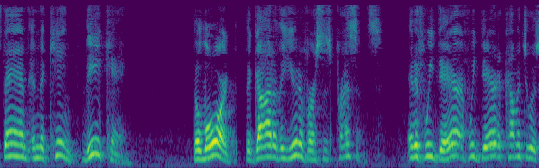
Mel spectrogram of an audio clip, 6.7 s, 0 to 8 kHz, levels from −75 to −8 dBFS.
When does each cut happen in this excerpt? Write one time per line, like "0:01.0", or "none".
0:02.9

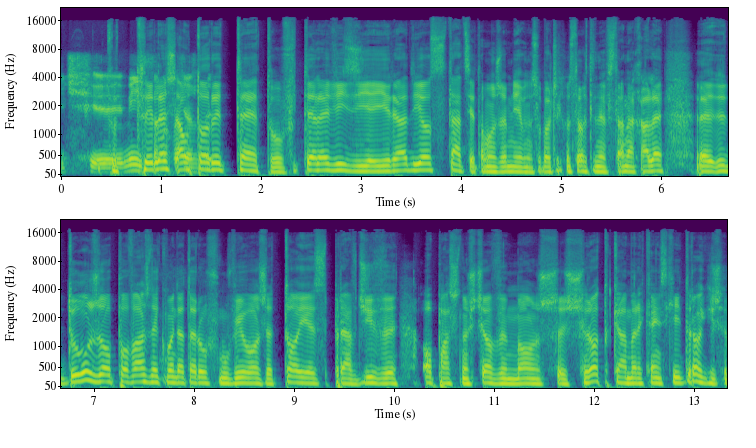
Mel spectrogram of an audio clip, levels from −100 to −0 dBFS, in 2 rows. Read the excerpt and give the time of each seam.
0:02.3

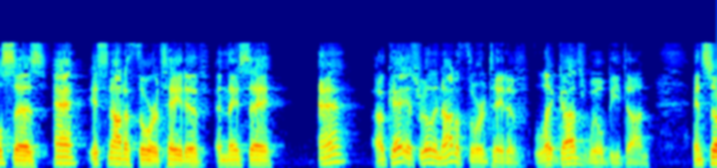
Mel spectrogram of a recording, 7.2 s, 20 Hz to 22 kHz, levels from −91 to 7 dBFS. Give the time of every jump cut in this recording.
none

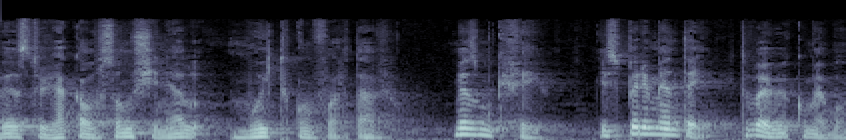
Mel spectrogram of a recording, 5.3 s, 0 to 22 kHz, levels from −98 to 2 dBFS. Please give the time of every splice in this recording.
0:03.6

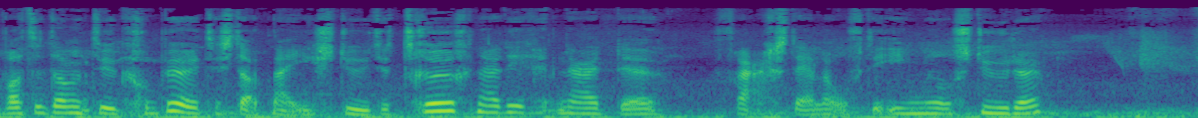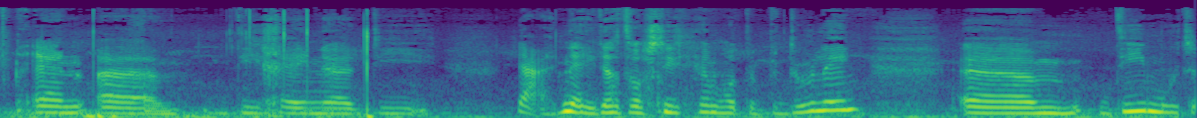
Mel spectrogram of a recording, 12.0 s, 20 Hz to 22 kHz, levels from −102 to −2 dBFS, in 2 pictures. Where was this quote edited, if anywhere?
0:08.8

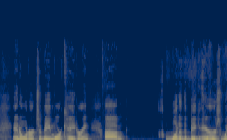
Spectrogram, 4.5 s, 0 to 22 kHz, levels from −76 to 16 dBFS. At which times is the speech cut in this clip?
0:03.3

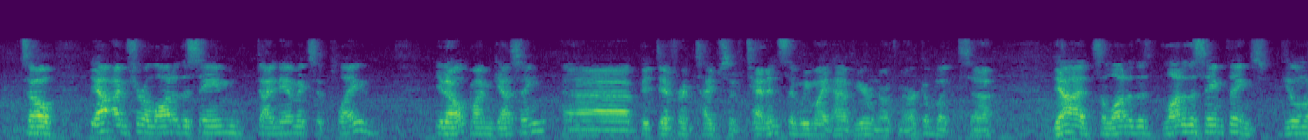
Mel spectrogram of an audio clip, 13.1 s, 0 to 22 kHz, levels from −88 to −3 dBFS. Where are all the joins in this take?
0:04.7

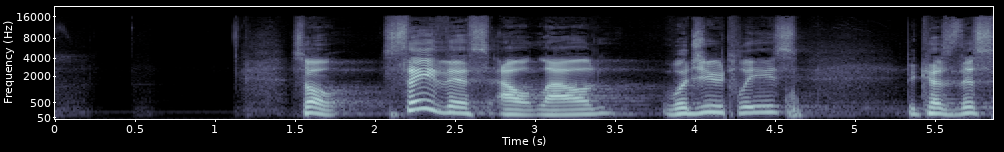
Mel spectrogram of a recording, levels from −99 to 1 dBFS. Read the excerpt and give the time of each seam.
0:04.2

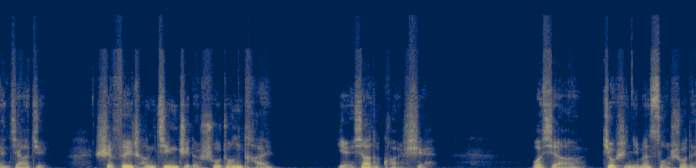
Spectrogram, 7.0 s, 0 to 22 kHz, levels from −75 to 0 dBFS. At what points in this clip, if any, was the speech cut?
none

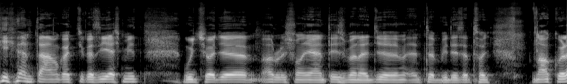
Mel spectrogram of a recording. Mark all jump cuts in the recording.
none

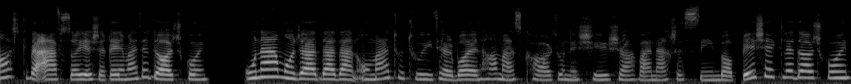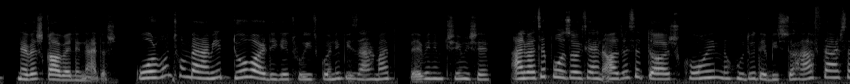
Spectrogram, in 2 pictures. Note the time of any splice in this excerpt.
0:02.3

